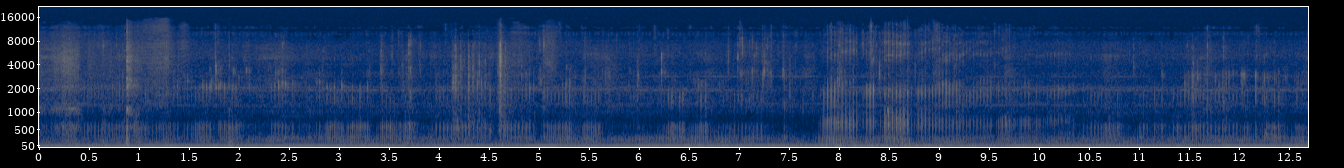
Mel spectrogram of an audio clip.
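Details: Totoshka, a cat living normally on three legs after losing one at birth, purrs while eating, playing, walking or wrestling a hand; a rich low vibrating rumble with intermittent rustling and handling noises.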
